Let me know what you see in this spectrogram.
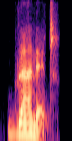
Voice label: "granite", Indian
